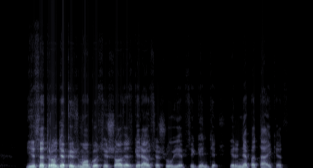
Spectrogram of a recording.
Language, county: Lithuanian, Alytus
